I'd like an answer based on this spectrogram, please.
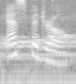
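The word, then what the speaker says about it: espadrille: Do you want to hear the American pronunciation or the British? We'll hear the American one. Espadril.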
